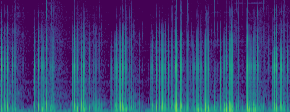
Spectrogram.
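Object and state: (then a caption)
Rubber sheet. A rubber sheet is tapped with silicone rubber finger pads in quick, uneven bursts of soft, dull taps. Each tap is a low, muffled thud with a brief brighter tick that dies almost at once, and short pauses fall between the clusters.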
